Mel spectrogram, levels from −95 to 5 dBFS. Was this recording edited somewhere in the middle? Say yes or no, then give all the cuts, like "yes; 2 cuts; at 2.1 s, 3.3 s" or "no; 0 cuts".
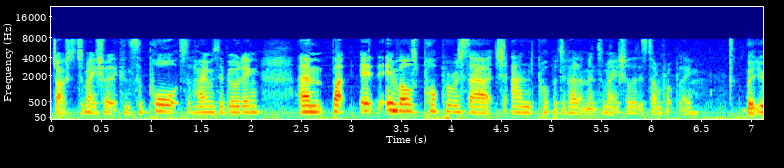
yes; 1 cut; at 1.3 s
